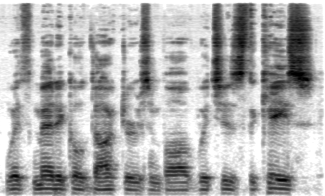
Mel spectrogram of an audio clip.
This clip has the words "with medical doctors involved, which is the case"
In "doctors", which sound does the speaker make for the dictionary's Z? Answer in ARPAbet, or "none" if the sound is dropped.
Z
